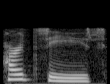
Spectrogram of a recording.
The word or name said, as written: heartsease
